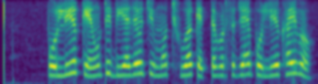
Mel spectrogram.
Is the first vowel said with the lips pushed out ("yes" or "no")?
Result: yes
